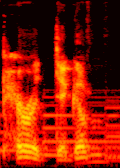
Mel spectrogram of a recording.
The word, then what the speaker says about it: Paradigm: Paradigm Shift it's spell spelled like par digam it's like p a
